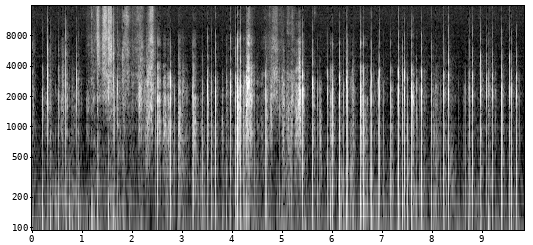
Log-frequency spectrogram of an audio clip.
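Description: Long fingernails quickly tap and scratch a small, hollow purple cardboard gift box printed with hearts and a Tweety picture. The result is a dense run of dozens of sharp, dry clicks mixed with bright, crinkly scratching.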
